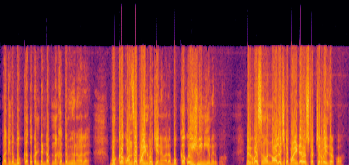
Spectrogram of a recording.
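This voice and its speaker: A man teaching a class, talking fast and repeating himself, joking with his students. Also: on the high side, big pitch swings, darkish tone, no room sound. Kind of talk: lively classroom lecture.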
